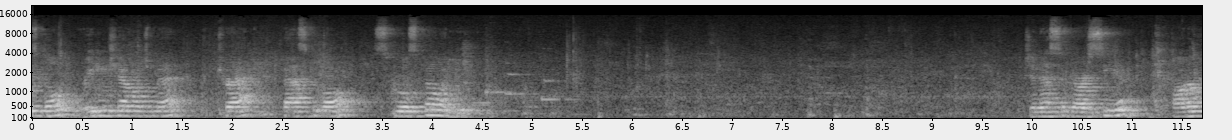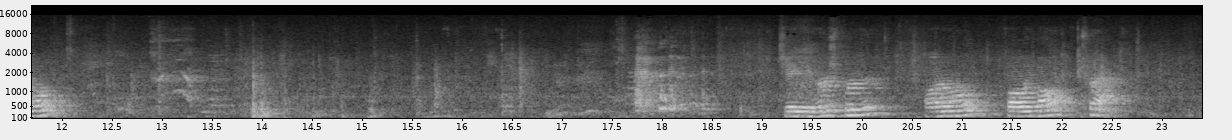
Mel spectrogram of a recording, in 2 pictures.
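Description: A man speaks into a microphone over loudspeakers in a large echoing hall, reading out in short bursts.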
